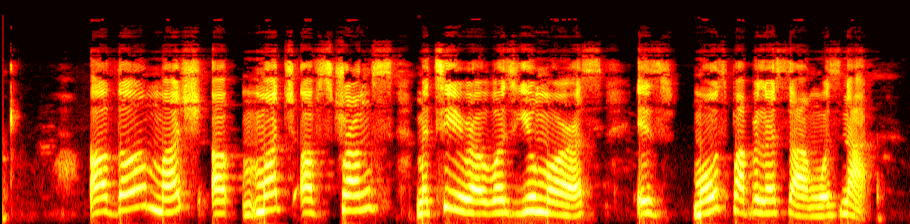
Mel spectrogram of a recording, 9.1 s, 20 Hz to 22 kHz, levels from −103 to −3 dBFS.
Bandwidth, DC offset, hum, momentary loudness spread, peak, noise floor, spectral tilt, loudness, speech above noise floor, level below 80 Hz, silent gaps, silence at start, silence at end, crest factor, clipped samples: 9.8 kHz; under 0.1%; none; 11 LU; 0 dBFS; -46 dBFS; -3 dB/octave; -14 LUFS; 32 dB; -56 dBFS; none; 0.05 s; 0.45 s; 14 dB; under 0.1%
